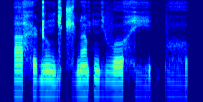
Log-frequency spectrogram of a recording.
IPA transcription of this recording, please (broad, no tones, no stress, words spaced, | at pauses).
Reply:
ahɯɖũɡit͡ʃ ɛ̤ɳãpni̤ βo hi̤ | po̤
